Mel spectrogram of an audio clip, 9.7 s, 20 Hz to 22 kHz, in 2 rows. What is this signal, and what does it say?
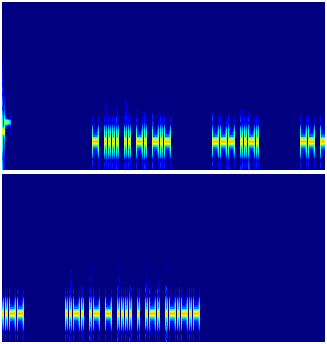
Morse code, heard as a keyed tone, about 40 wpm, 700 Hz. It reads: THINK OF MY FATHER.
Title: 3x Word-Spacing - Sentences from Top 300 Words - 40wpm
